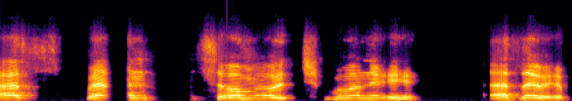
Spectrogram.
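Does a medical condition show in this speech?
Yes: cerebral palsy; affects speech and mobility.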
